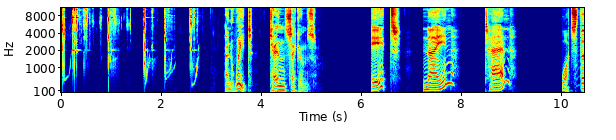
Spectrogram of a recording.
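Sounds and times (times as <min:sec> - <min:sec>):
copper pennies plopping into a bowl of vinegar and salt: 0:00.0 - 0:02.8
speech: 0:03.3 - 0:05.2, 0:06.2 - 0:09.1, 0:10.0 - 0:10.4.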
